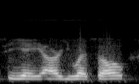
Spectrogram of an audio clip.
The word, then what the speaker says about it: Caruso: It's spelled Caruso.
